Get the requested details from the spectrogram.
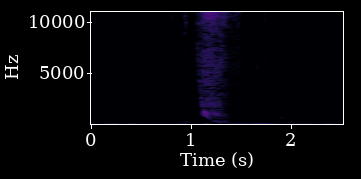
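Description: Sticky tape rasps as it is pulled off a roll.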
